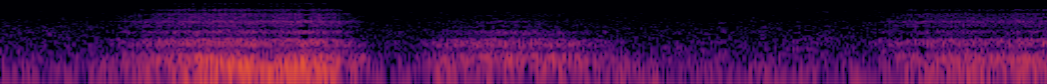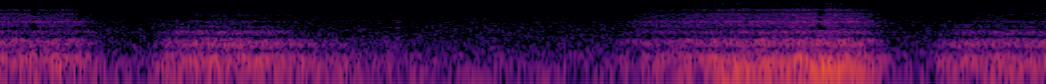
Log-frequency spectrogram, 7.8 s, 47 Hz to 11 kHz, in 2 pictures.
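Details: Sleeping girl: three slow, rhythmic rattling snores on inhalation with quieter breaths between, about 23 breaths a minute; ordinary snoring.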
